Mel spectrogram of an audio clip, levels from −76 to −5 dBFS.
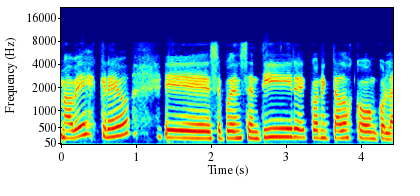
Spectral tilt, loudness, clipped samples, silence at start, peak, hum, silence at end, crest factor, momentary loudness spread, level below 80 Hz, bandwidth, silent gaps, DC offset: -5 dB/octave; -14 LUFS; under 0.1%; 0 s; -4 dBFS; none; 0 s; 10 dB; 5 LU; -58 dBFS; 8.2 kHz; none; 0.4%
